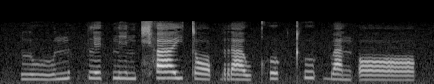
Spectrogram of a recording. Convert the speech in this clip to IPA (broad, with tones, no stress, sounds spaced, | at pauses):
l u˩˦ n | p l e˦˥ k̚ n i˧ n t͡ɕʰ aː˥˩ j t ɔː˨˩ p̚ r a˨˩ w kʰ o˦˥ k̚ tʰ u˥˩ ʔ b a˨˩ n ʔ ɔː˨˩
